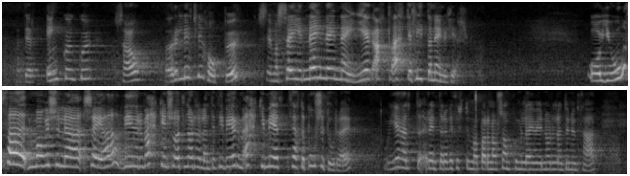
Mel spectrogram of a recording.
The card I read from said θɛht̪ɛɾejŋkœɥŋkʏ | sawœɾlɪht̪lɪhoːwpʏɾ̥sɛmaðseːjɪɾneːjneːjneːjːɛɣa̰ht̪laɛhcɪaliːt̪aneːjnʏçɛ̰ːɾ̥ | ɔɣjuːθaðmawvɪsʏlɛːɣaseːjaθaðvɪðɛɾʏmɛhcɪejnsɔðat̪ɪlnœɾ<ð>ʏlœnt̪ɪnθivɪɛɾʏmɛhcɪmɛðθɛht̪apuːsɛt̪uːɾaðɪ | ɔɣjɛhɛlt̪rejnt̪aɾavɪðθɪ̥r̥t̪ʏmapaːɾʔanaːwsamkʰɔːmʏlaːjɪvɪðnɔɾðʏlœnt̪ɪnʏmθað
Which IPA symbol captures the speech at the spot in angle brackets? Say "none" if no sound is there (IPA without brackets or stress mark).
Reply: ð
